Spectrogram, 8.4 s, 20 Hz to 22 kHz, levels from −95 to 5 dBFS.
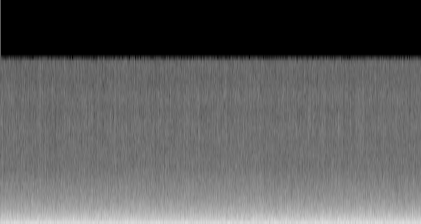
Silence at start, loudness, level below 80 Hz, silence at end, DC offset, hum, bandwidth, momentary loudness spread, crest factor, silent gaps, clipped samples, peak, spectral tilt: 0 s; -12 LUFS; -20 dBFS; 0 s; 2%; none; 16.5 kHz; 1 LU; 10 dB; none; under 0.1%; 0 dBFS; -7.5 dB/octave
